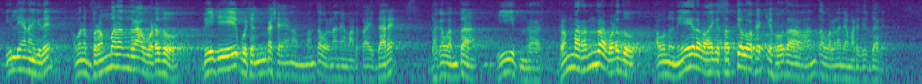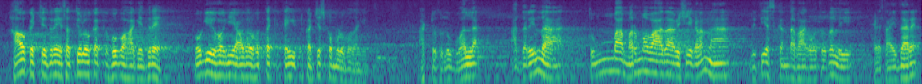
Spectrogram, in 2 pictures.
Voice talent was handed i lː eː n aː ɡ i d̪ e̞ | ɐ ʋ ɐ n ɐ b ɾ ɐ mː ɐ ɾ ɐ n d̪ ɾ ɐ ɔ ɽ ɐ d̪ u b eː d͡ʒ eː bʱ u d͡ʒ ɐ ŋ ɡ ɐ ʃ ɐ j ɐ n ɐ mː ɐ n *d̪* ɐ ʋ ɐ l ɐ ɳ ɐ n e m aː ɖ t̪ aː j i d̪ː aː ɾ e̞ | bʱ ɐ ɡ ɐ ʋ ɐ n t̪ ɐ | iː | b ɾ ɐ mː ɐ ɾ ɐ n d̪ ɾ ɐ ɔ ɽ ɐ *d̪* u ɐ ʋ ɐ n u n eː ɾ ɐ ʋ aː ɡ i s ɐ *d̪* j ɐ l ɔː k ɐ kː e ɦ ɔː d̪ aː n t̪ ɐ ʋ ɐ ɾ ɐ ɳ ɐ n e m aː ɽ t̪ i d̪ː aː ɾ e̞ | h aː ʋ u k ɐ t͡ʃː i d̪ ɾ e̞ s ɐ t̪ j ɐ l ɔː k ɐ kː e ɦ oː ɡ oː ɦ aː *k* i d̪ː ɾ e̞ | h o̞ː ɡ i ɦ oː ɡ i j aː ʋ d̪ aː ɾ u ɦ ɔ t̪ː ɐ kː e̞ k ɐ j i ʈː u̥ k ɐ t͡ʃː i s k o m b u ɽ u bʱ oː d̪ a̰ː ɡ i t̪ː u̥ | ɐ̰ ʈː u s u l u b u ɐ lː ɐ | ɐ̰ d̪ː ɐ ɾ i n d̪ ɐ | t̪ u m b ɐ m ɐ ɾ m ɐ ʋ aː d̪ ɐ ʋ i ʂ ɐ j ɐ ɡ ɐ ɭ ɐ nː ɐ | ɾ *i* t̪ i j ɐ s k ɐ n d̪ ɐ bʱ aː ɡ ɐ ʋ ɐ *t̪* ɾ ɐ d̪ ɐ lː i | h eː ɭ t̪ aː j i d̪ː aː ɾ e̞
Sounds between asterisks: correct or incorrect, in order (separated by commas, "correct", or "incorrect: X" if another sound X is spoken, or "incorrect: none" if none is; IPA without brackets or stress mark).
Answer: incorrect: t̪, correct, incorrect: t̪, incorrect: ɡ, correct, correct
